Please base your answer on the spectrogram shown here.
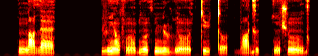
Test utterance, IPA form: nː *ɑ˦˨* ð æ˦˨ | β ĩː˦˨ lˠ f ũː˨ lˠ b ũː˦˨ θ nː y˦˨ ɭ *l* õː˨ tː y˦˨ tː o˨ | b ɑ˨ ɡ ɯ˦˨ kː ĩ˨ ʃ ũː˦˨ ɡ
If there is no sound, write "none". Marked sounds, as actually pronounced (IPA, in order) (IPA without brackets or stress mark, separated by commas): ɑ˦˨, ʎ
